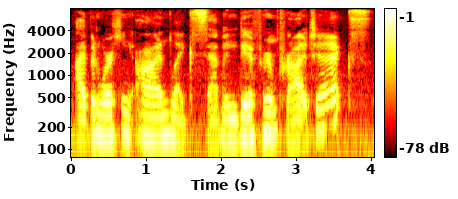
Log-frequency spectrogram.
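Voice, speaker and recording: A young adult woman speaking as an amateur podfic reader, in casual chat and expressive story narration. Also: low voice, slow pace, slightly rough.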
